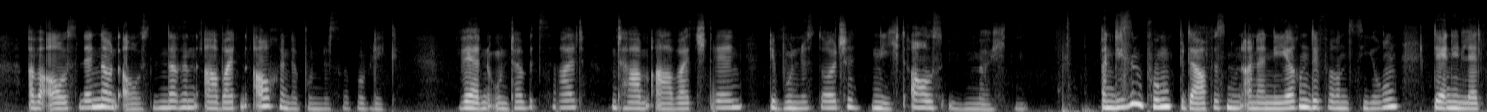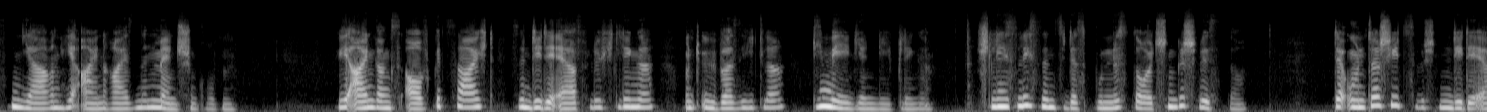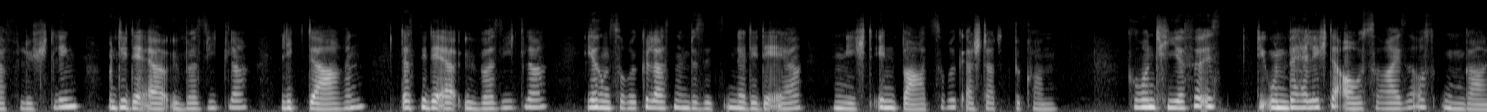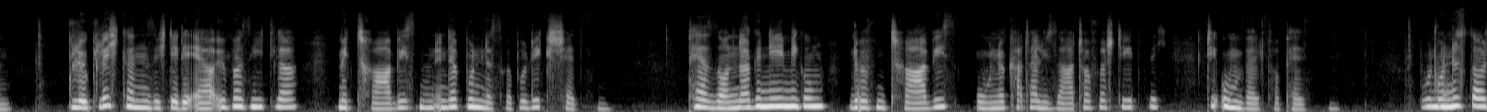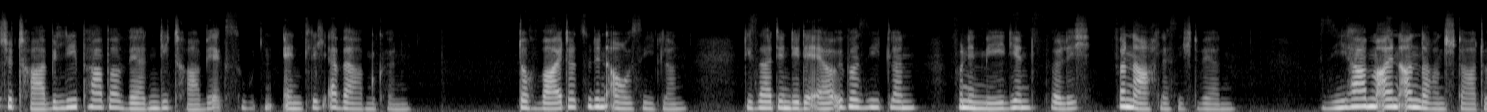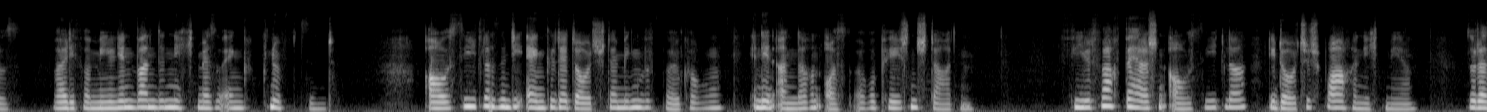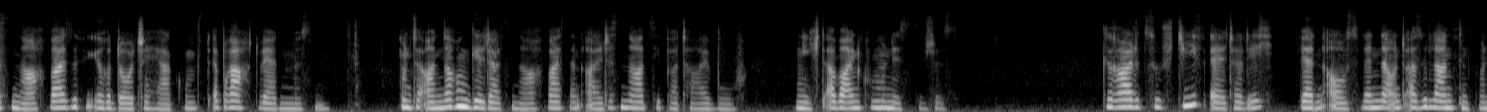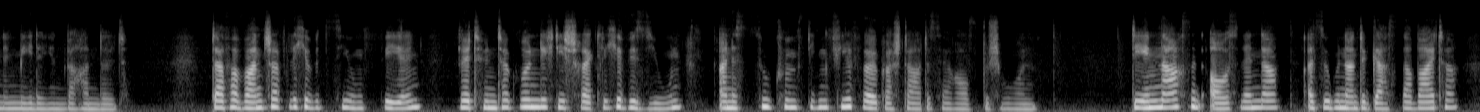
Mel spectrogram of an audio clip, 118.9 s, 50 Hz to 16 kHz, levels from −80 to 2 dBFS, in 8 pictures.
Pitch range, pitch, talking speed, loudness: 180-225 Hz, 200 Hz, 105 wpm, -22 LUFS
